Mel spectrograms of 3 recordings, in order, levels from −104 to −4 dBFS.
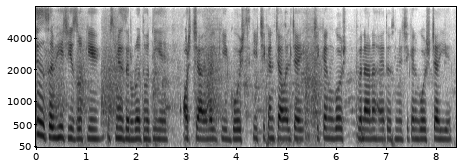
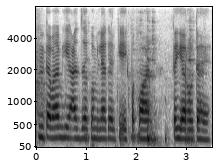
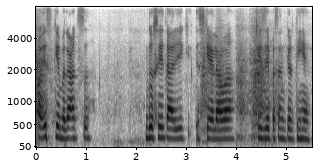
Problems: constant background noise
